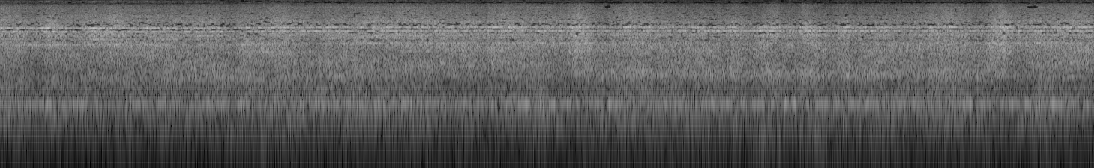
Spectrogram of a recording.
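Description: Jet engines hum steadily as an airliner taxis.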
